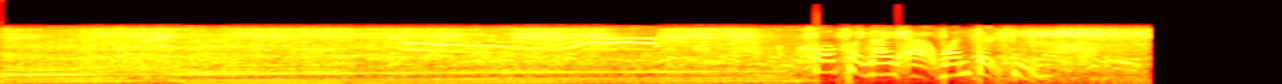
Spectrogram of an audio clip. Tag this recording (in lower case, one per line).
speech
